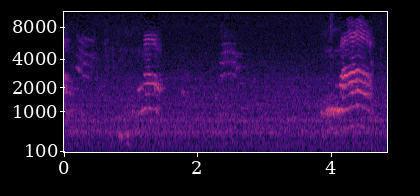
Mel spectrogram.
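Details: Kittens of a five-kitten litter at a morning bottle feeding with KMR formula; a few brief high mews, then a longer louder wavering cry near the end, over background hiss.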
